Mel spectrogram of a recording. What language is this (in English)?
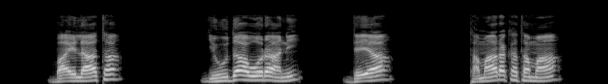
Dawro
